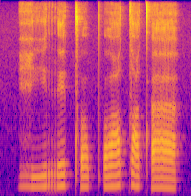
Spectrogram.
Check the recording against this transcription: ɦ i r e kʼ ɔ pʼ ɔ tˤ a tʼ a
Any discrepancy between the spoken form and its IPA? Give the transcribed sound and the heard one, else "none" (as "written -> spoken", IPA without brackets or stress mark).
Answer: kʼ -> tʼ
